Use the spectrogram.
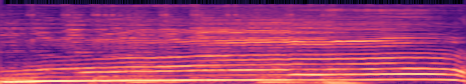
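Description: A bull lets out one long, loud moo, a deep droning bellow that holds steady for over three seconds before sliding down and cutting off at the end.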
